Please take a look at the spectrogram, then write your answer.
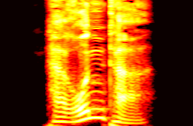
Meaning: a prefix; down-(?) (towards the speaker)
- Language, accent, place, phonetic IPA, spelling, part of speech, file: German, Germany, Berlin, [hɛˈʁʊntɐ], herunter-, prefix, De-herunter-.ogg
